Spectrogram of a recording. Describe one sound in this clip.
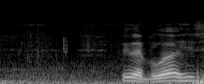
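Water splashes as a fish is dropped back into a river.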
